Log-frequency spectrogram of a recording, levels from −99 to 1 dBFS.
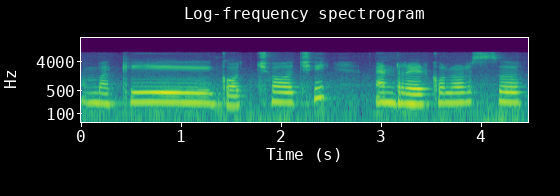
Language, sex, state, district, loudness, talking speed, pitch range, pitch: Odia, female, Odisha, Khordha, -16 LUFS, 120 wpm, 215-225 Hz, 225 Hz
